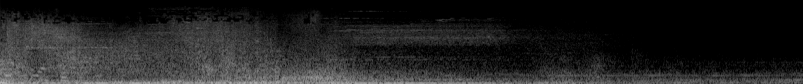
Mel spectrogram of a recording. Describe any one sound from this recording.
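A booming game victory effect swells and then slowly fades.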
